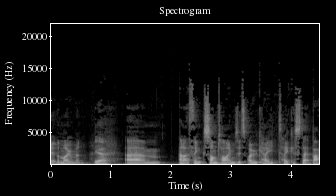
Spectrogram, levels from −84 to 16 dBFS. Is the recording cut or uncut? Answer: uncut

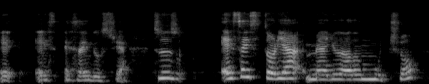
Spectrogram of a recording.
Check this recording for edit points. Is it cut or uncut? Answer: cut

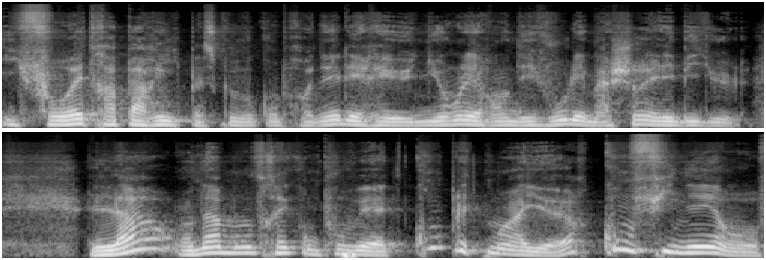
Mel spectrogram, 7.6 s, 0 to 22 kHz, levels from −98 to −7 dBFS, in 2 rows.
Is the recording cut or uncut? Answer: uncut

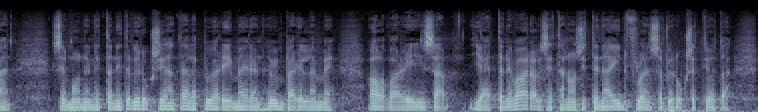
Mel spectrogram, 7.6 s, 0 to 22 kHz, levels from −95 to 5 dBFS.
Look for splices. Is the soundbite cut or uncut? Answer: uncut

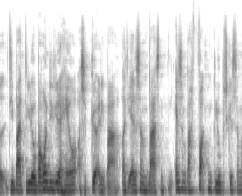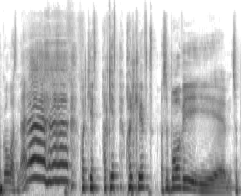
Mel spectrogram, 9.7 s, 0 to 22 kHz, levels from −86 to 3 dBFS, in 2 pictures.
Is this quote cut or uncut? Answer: cut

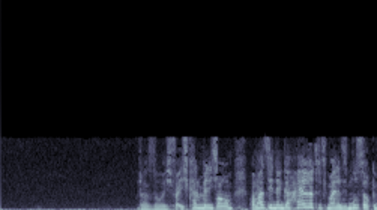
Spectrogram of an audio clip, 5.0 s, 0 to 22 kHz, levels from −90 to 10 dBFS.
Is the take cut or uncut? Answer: cut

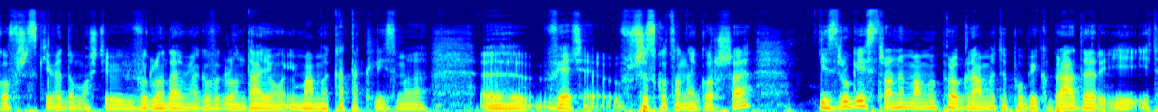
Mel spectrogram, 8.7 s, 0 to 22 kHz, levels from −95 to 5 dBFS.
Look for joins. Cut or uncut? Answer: uncut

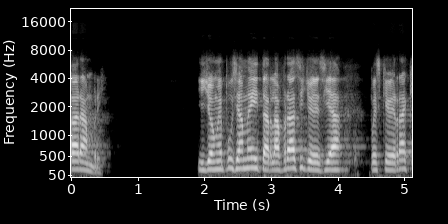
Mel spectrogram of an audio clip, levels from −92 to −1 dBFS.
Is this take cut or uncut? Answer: uncut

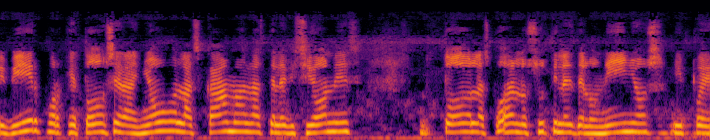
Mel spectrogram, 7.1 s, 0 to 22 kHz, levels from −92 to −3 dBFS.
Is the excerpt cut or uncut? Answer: uncut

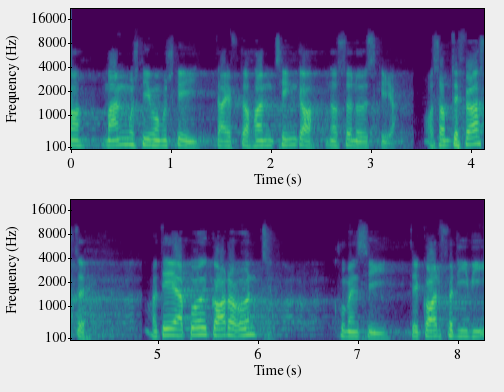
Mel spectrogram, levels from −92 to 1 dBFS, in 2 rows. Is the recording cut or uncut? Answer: cut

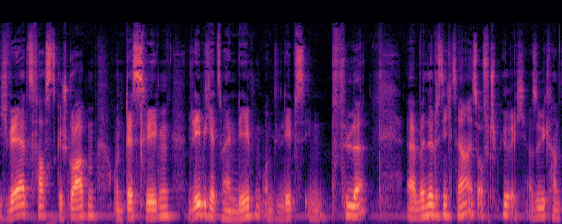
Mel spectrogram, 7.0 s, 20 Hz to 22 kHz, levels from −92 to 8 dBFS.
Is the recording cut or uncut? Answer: cut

